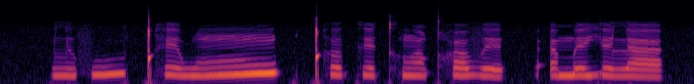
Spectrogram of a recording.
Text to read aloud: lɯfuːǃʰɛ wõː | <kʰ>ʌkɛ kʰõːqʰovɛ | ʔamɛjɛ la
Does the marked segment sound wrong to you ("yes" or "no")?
yes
